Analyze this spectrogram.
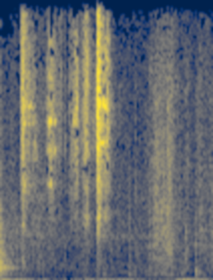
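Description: Handcuffs click onto a suspect in a radio drama, heard as a few quick, faint metallic clicks in a row, with softer rustling between them.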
